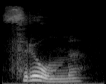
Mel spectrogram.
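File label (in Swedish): "from", Swedish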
